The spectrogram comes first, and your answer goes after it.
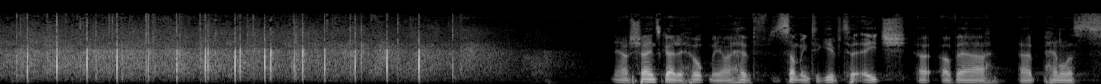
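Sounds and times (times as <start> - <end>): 
audience applause: 0.0 - 5.5
speech: 6.1 - 10.9.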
